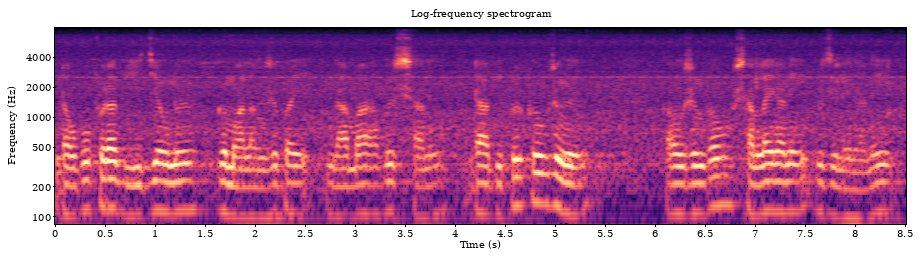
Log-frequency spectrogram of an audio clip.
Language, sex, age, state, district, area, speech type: Bodo, female, 45-60, Assam, Kokrajhar, rural, spontaneous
